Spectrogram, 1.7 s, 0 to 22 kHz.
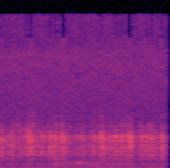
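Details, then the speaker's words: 20-year-old Hotpoint 6834 dishwasher that was not draining, drain pump cleared and reconnected: steady, even motor hum with light watery whirr, no knocking or grinding; drain pump now turns freely. "see if the pump impeller turns there we go that is turning now"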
